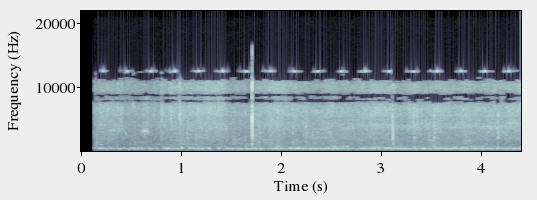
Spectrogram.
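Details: Black grouse at a lek in northern Finland on 30 April 2011, filmed from 50 to 70 metres with a superzoom camera: continuous low bubbling chorus of many birds, with occasional sharp hissing bursts over it.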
